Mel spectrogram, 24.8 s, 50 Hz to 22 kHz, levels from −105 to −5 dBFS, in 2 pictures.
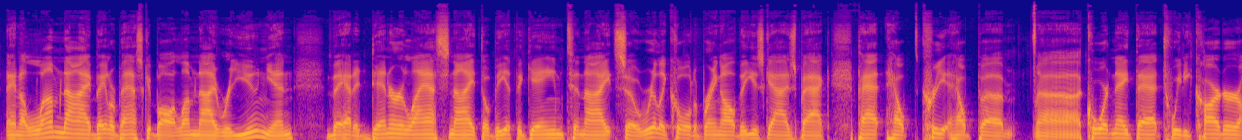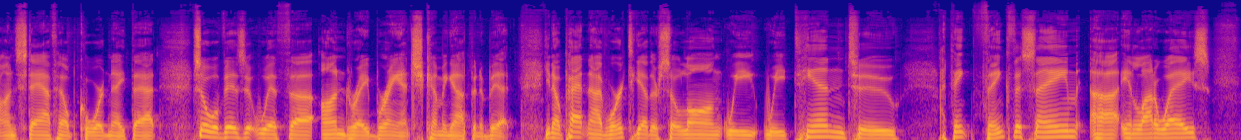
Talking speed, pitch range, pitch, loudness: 190 wpm, 100-120 Hz, 110 Hz, -27 LUFS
